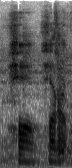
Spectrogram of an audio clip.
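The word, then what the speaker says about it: Her: 같아요 관련 그런 거인가요 발음이 헐이 아니고요 헐 acr 허라고 하네요 영국식으로죠 허 김피디 님 혹시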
